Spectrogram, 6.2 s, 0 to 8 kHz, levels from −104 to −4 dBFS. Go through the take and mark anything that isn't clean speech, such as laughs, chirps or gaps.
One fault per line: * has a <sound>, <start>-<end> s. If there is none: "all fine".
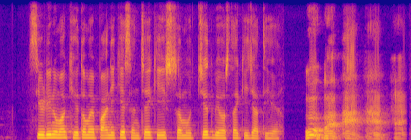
* has a laugh, 4.6-6.1 s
